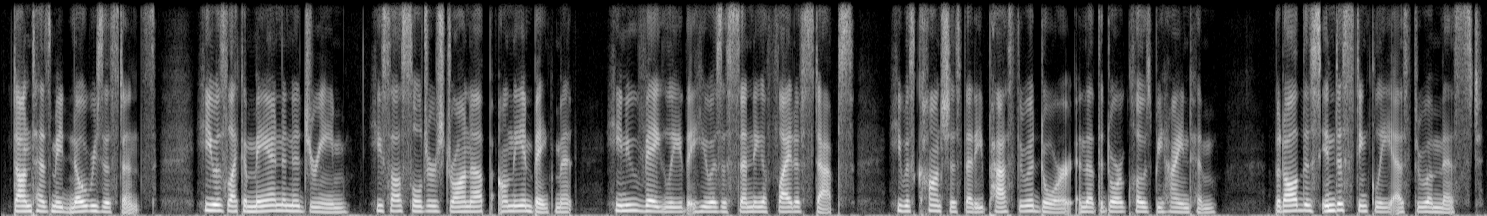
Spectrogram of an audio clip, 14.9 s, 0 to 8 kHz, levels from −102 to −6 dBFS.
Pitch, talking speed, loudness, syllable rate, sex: 180 Hz, 220 wpm, -19 LUFS, 5.7 syllables/s, female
